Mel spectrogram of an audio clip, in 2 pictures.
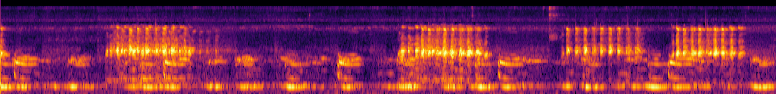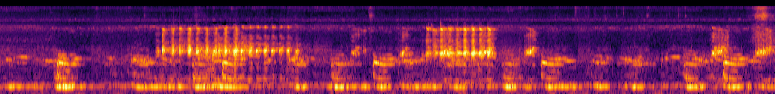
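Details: Frogs singing in the dark during rain near a village, irregular bursts of rapid rattling croaks separated by pauses filled with short bent chirps, over a continuous low hum.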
